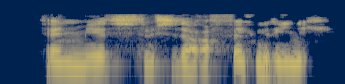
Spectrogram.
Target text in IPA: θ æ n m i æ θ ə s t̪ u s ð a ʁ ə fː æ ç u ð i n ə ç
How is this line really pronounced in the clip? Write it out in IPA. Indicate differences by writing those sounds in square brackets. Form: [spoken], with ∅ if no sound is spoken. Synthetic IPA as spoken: θ æ n m i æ θ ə s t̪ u s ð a ʁ ə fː æ ç u ð i n ə ç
